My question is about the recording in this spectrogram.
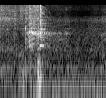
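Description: A light knock and then a sharp metallic clink with a brief ring, as a cast aluminium engine side cover is picked up and handled among metal parts on the bench.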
